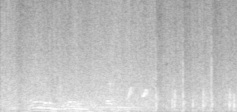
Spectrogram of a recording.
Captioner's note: whistles, applause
